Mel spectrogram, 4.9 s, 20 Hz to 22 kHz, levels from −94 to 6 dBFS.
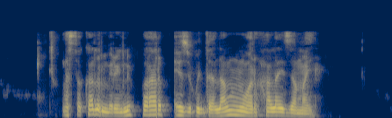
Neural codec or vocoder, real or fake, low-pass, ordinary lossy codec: codec, 16 kHz, 4 kbps, X-Codec, HuBERT features, trained on LibriSpeech; fake; 7.2 kHz; MP3, 64 kbps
